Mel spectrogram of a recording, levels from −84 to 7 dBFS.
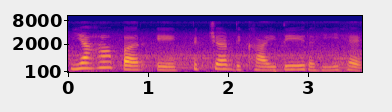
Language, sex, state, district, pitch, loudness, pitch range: Hindi, male, Madhya Pradesh, Katni, 210 Hz, -20 LUFS, 190-250 Hz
